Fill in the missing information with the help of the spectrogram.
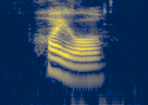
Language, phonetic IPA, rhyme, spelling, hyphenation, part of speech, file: Hungarian, [ˈhɒjol], -ol, hajol, ha‧jol, verb, Hu-hajol.ogg
- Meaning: to bend, lean (usually of a person, out of his or her own will)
